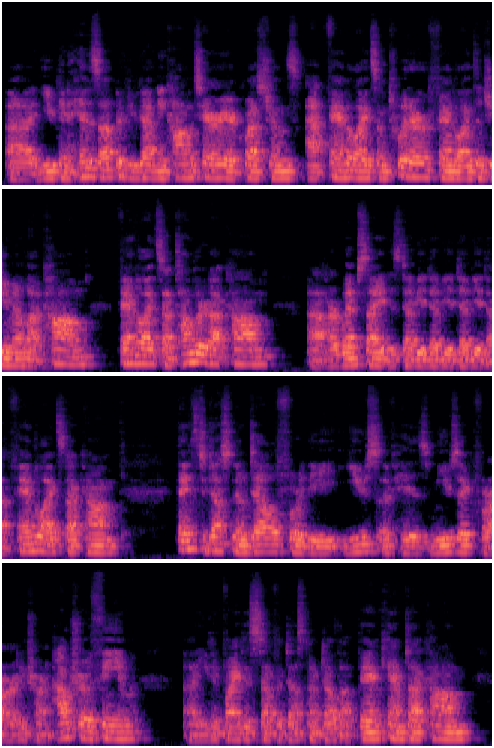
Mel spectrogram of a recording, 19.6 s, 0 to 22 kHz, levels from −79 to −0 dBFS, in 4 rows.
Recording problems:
off-mic speech; far
room echo; slight; dies away in 0.2 s

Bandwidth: 18 kHz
